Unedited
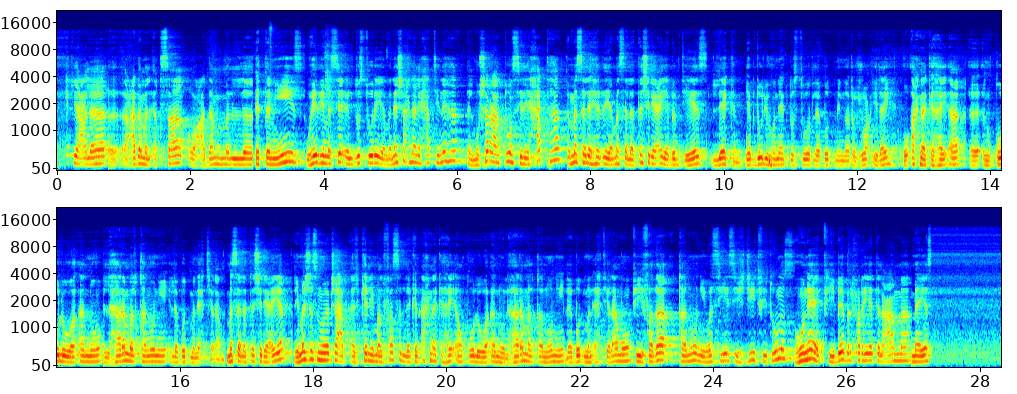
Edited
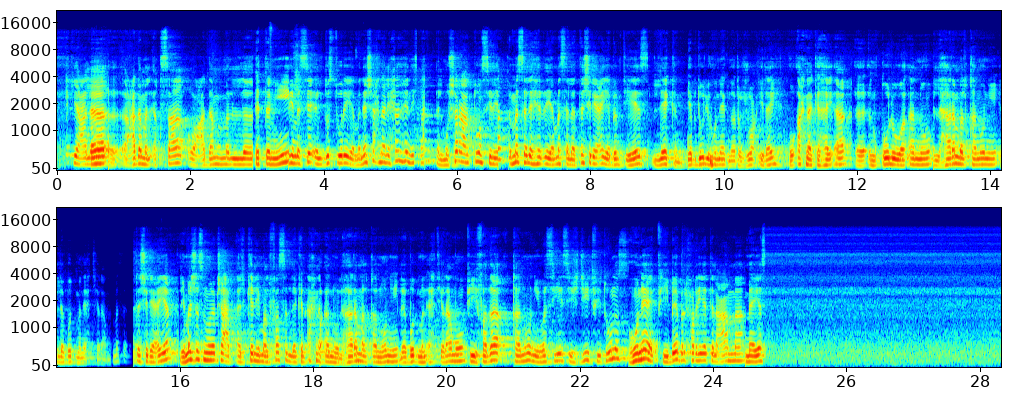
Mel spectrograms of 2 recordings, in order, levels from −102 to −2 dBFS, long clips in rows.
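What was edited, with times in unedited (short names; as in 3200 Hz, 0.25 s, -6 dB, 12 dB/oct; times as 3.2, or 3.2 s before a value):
0.52–0.78 gain +6.5 dB
3.48–3.94 cut
5.54–5.98 reverse
7.08–7.5 cut
10.96–11.79 cut
15.47–17.02 studio fade out
19.82–20.6 cut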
